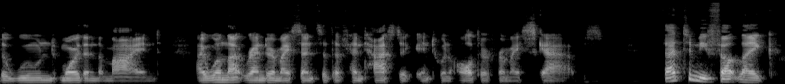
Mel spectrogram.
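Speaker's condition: No condition

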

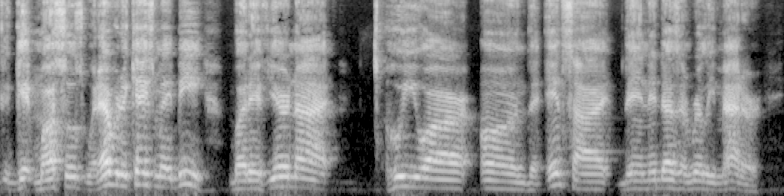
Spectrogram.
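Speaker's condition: No condition

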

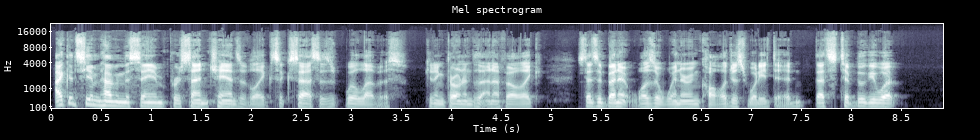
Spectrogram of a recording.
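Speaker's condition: No condition

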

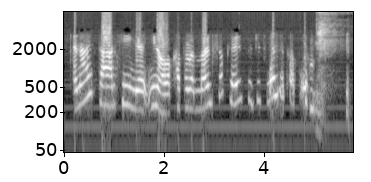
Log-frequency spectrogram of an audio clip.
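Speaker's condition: Cerebral palsy; visible disability, spinal cord surgery C1 to C7, titanium neck; dependent on Botox

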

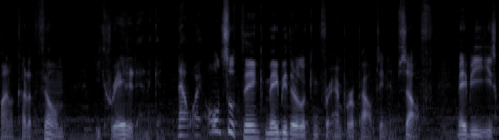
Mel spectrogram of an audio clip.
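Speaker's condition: No condition

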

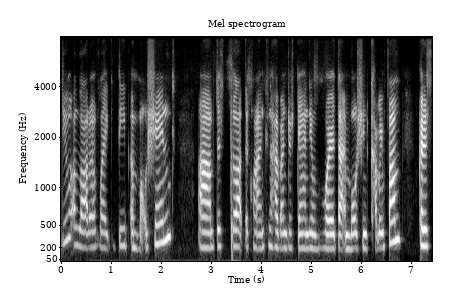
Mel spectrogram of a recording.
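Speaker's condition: Deafness; sudden onset

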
